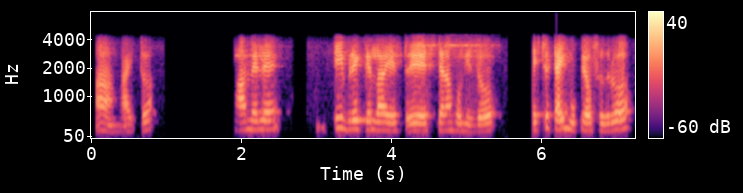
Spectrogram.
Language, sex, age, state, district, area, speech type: Kannada, female, 60+, Karnataka, Chamarajanagar, urban, conversation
